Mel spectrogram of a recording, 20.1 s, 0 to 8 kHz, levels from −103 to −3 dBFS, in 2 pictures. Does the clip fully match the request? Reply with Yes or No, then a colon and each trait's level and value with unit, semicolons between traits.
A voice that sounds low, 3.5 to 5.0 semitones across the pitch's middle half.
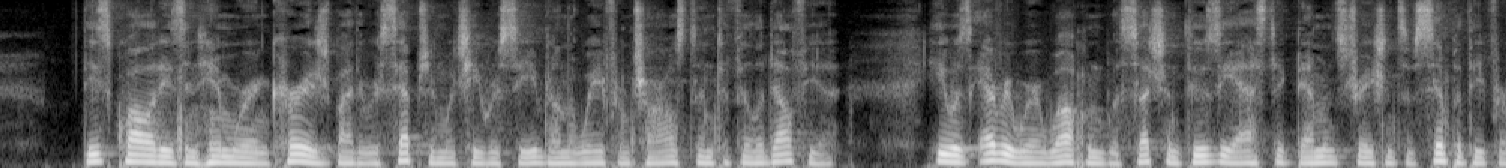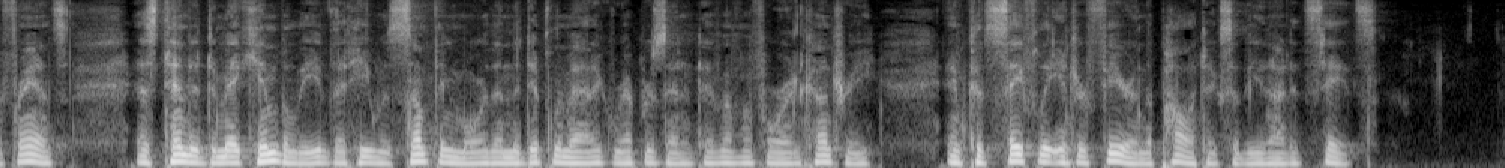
No: low, 105 Hz; average, 2.9 semitones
